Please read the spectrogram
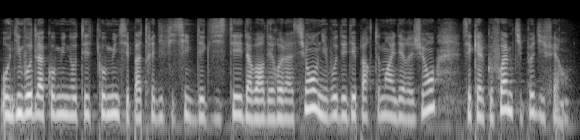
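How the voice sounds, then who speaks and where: Using a plain, everyday voice, a woman speaks at medium pitch with fairly even intonation. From southern France, Sommières (Gard). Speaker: local official. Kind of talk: conference talk.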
